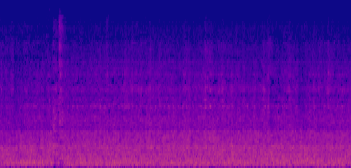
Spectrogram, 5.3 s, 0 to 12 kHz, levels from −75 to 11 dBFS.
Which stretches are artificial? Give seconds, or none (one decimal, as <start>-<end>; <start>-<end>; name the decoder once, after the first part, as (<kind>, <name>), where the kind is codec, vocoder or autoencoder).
0.0-5.3 (vocoder, Vocos)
